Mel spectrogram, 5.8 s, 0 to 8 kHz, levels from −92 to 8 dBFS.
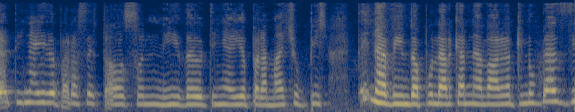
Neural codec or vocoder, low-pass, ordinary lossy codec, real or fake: codec, 16 kHz, 1.1 kbps, Voila-Tokenizer; none; none; fake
